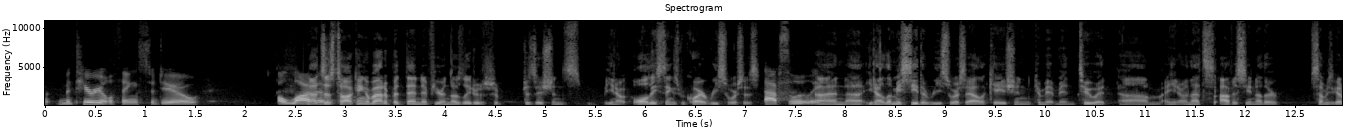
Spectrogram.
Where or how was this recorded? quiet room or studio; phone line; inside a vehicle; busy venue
busy venue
